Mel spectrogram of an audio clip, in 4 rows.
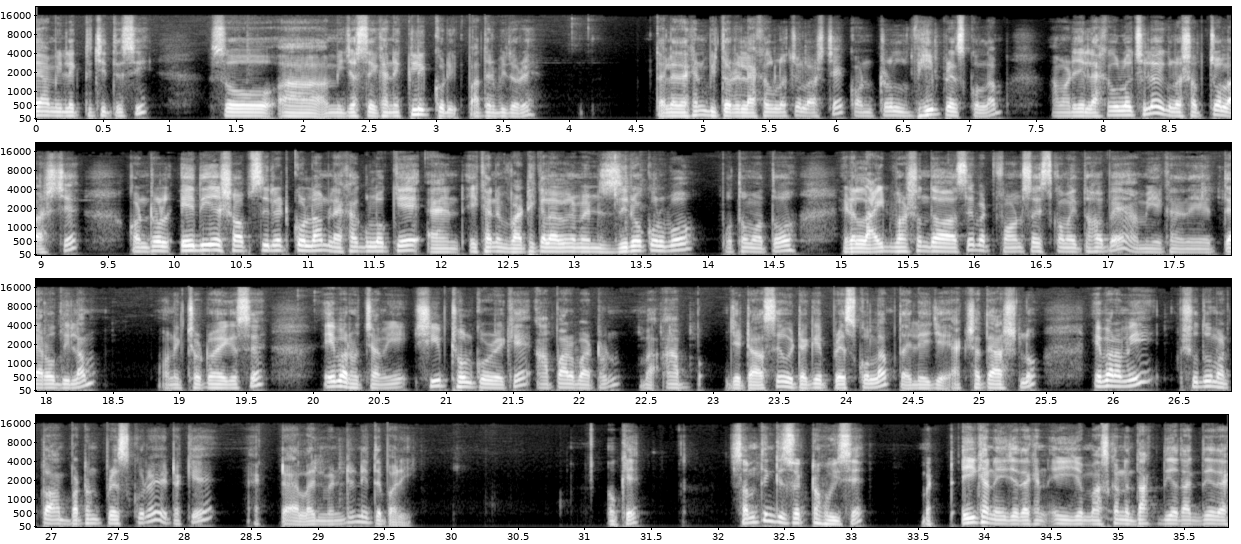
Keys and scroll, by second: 6.5 ctrl+v, 8.8 ctrl+a, 13.4 KP_0, 13.5 Return, 16.3 ctrl+a, 17.7 KP_1, 17.8 KP_3, 18.1 Return, 21.3 shift+Up, 21.9 Up, 22.4 Down, 22.7 Down, 26.0 Up, 26.3 Up, 26.8 Up, 27.4 Up, 27.9 Up, 28.4 Up, 29.0 Down, 32.2 Down.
